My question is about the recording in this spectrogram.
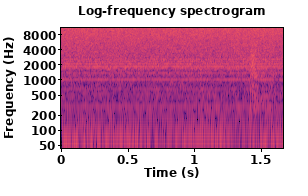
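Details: National HRO Sixty communications receiver, previously modified, powered on with signal generator connected for a 1,000 Hz tone: faint steady mains hum and soft hiss, no tone yet; audio stage alive but nothing received.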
